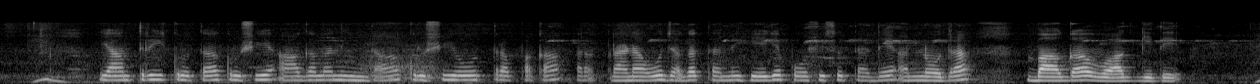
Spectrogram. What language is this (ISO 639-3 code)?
kan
